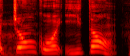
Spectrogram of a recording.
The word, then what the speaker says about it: 中国移动: So, next time when you have a meeting with the CEO, you say 中国移动.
